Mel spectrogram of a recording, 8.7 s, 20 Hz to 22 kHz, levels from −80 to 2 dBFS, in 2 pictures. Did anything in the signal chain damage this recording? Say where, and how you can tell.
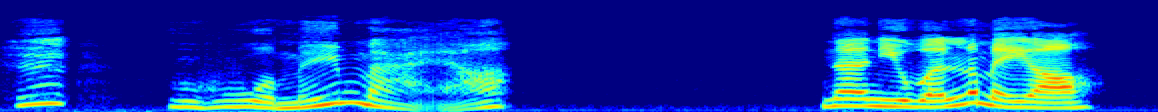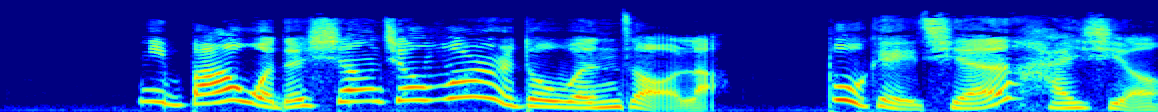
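Yes. At 6.68 s the speech skips forward with no silent gap, which points to a likely dropped buffer (overrun) at the driver stage: about 20 ms went uncollected and was overwritten, so the two sides butt together. A network dropout would instead leave a silence or concealment.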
